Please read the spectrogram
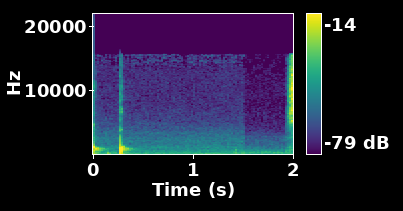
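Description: Two quick mouth pops, one right at the start and one about a quarter second later, each a short plop rising in pitch.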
